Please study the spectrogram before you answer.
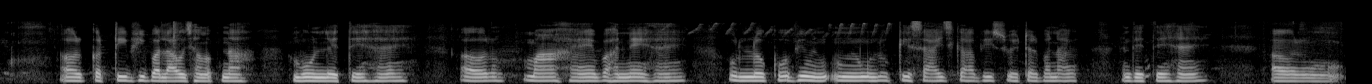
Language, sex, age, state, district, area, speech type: Hindi, female, 45-60, Uttar Pradesh, Chandauli, rural, spontaneous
